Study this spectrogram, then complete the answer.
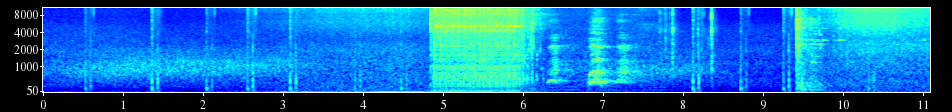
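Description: Dog barks from the video game Blue Prince, a few sharp separate yelps spread over quiet moments, with one louder burst of noise in the middle, no talking.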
